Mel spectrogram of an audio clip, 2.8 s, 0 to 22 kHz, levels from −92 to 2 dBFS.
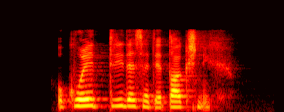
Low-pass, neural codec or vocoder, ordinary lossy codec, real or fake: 7.2 kHz; none; none; real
